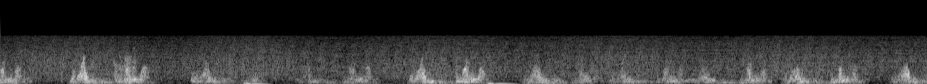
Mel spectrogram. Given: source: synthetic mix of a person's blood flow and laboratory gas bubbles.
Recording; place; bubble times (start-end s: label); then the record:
Doppler ultrasound of blood flow; precordium
1.13-1.38 s: bubbles
1.90-1.97 s: bubbles
From the record:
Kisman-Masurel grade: 212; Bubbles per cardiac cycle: several, 3 to 8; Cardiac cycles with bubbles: 1 to 10%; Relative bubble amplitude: moderate (0.250 to 0.450); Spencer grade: 1 (occasional bubble signal discernible with the cardiac motion signal, with majority of cardiac periods free of bubbles); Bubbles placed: only in the low amplitude regions of the cardiac cycle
